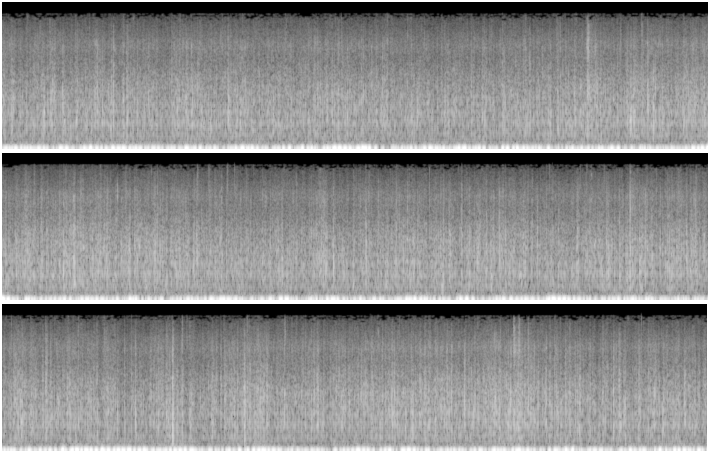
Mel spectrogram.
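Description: Heavy rain falling and splashing: a steady hiss dense with sharp individual drop ticks.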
